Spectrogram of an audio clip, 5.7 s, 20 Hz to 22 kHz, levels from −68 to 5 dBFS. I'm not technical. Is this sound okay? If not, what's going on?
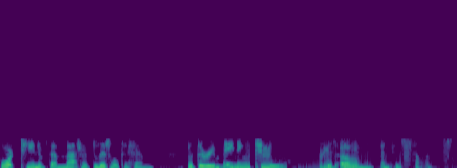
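No. The G.729 codec, a phone-call speech compressor, makes the whole speech sound slightly rough and synthetic and removes the upper treble, so it sounds muffled throughout.

VoIP packet loss concealed by the speech codec occurs at 0.91, 2.72 to 2.94 and 5.22 to 5.36 seconds. Missing pieces are guessed, leaving brief fading buzzy smears, unlike steady robotic sound.

From 3.06 seconds to the end, the voice becomes a rigid metallic 100 Hz buzz: robotic sound from repeated short buffers, likely roughly half the audio replaced by repeated 10 ms snippets.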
